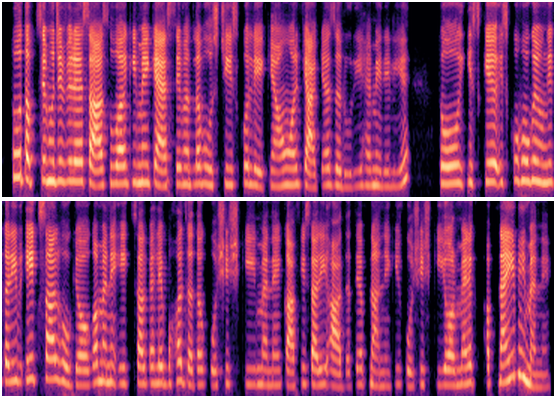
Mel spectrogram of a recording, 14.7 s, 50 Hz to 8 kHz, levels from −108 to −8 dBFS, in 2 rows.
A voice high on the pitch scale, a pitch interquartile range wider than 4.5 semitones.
No: high, 245 Hz; average, 3.5 semitones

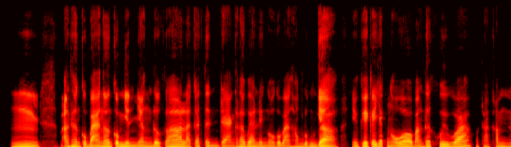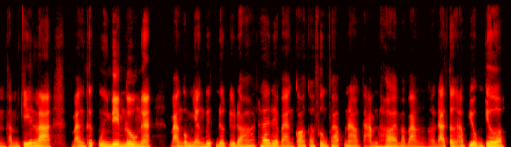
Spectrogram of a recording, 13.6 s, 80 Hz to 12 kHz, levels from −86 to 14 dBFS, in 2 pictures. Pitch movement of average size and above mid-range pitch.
No: average, 4.9 semitones; medium, 155 Hz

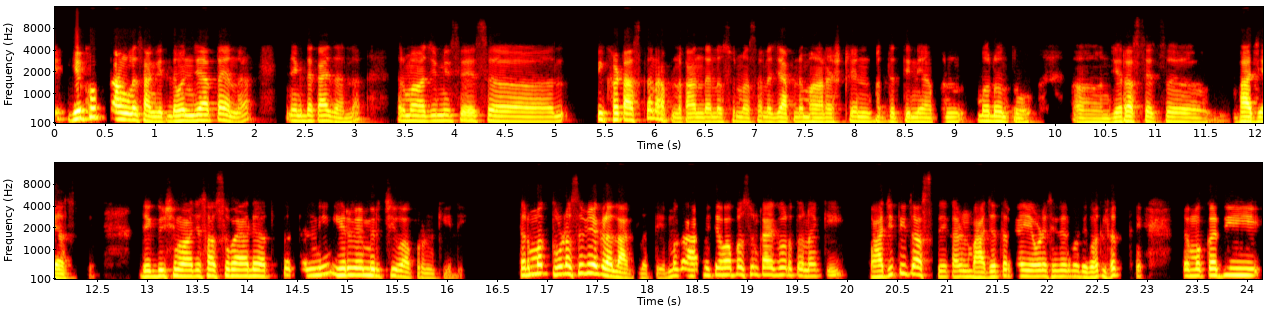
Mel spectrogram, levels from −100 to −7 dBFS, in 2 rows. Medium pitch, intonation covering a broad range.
Yes: medium, 165 Hz; wide, 6.4 semitones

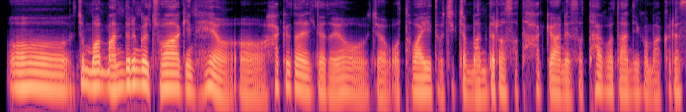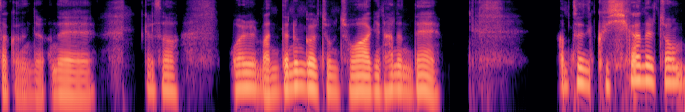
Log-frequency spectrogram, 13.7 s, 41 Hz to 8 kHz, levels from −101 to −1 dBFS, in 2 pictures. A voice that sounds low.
Yes: low, 115 Hz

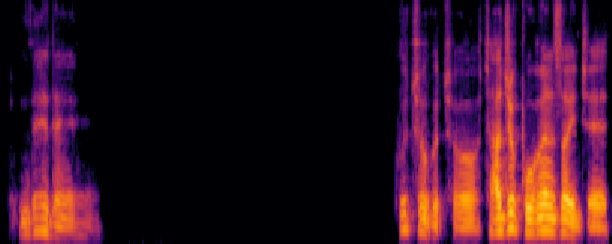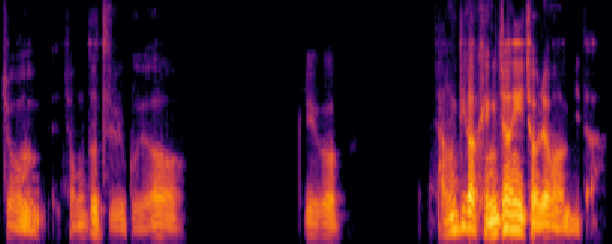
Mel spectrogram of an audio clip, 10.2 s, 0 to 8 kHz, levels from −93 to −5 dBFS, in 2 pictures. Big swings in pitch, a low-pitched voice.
Yes: wide, 6.8 semitones; very low, 90 Hz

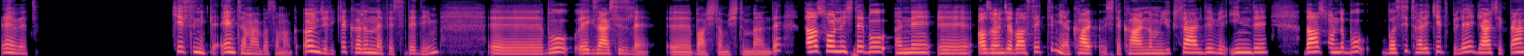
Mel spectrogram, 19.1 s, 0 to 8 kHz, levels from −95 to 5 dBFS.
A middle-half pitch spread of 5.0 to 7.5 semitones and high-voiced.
Yes: average, 5.3 semitones; high, 200 Hz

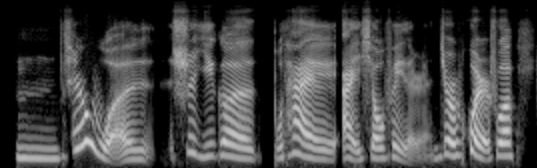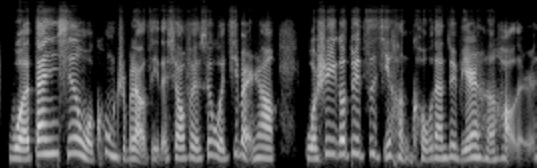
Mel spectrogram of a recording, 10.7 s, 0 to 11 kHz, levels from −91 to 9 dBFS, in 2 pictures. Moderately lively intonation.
Yes: average, 4.7 semitones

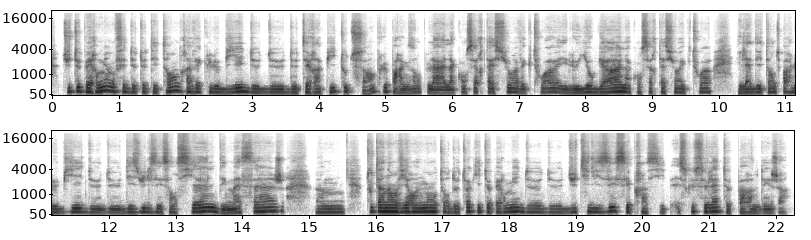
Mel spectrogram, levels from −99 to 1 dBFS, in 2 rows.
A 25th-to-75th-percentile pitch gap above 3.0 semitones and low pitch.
No: average, 2.7 semitones; low, 120 Hz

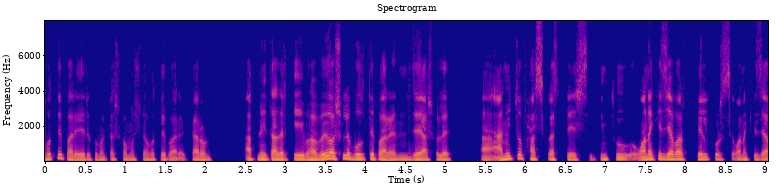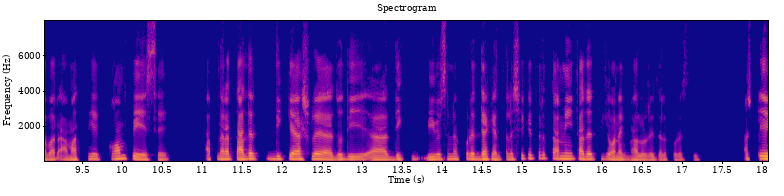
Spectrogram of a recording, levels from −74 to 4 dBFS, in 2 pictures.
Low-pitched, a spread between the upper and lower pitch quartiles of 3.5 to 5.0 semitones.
Yes: low, 130 Hz; average, 3.9 semitones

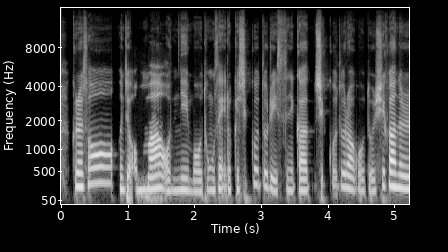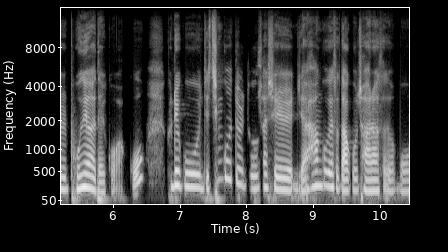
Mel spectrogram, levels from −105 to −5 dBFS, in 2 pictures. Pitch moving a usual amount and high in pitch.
Yes: average, 4.6 semitones; high, 200 Hz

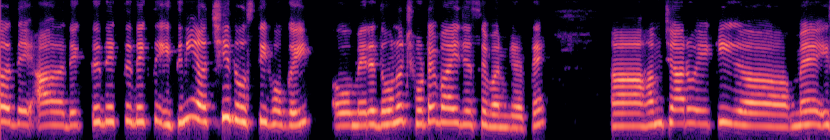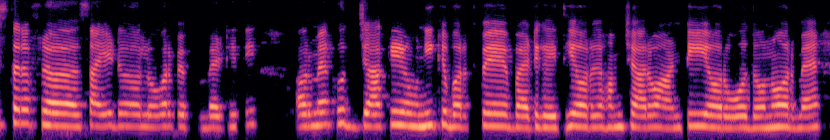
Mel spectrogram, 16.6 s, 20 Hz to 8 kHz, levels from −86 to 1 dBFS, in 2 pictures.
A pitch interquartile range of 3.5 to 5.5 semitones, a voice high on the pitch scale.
Yes: average, 4.1 semitones; high, 235 Hz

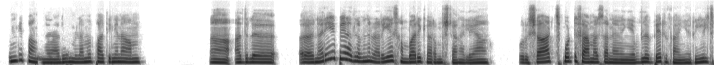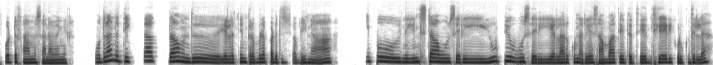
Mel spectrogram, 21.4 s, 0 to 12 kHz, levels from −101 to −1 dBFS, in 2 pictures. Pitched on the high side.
No: medium, 175 Hz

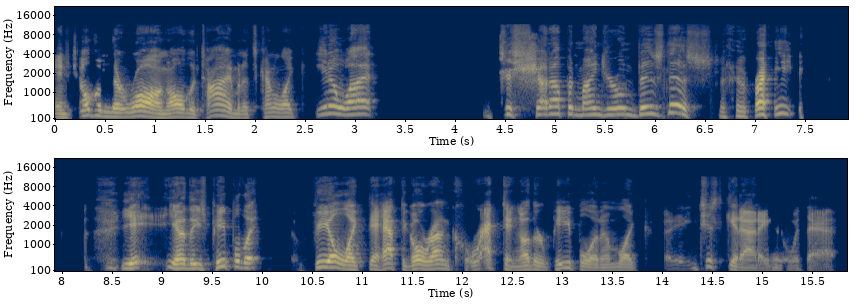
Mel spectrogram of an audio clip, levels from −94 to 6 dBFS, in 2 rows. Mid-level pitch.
Yes: medium, 180 Hz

